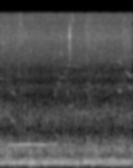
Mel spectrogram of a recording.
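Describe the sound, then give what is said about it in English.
A faint, steady siren-like tone of a humpback whale feeding call, recorded from a kayak with a microphone pointed toward the ocean, holds for about a second before fading. It sits over a constant low underwater rumble, with no voices. “We heard the feeding call of the humpback whales and then the sound of this congregation of whales erupting through the surface of the water.”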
